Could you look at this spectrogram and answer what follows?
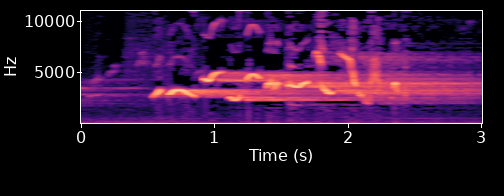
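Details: Brief burst of Oriental magpie-robin song in the morning, played to stimulate captive birds: sweet slurred whistles that run into a rich, jumbled warble.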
